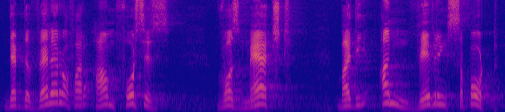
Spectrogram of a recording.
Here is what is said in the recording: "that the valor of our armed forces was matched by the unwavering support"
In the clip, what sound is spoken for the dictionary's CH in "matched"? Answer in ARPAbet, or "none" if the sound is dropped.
CH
